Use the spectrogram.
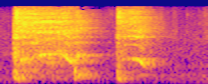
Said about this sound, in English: What's that? Just hit pause when I cough? Okay, next time I will.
